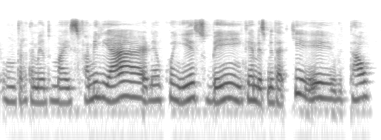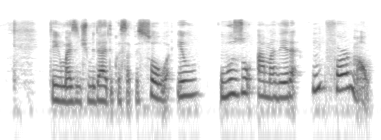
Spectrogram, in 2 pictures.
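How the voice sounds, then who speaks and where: A woman's voice: medium pitch, mellow. A woman teacher explaining grammar in a video lesson, often checking in with "né?". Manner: explains patiently with frequent "né?" checks. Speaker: Spanish teacher.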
